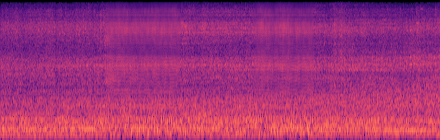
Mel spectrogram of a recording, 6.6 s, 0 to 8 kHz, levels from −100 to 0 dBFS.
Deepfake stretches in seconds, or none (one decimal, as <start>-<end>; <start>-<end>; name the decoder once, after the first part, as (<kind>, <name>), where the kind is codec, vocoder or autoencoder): 1.6-2.7 (vocoder, Vocos); 3.8-4.7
